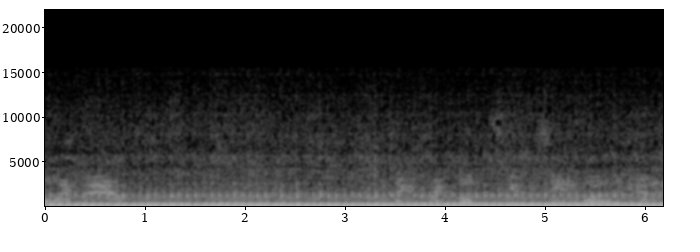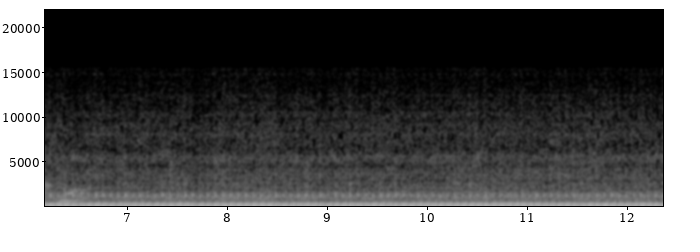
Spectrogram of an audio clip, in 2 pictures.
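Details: Royal Enfield Continental GT 650 twin at idle in neutral, just after a valve adjustment and first oil change; fires right up, steady, even idle with a smooth pulse and no ticking or knocking; healthy.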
